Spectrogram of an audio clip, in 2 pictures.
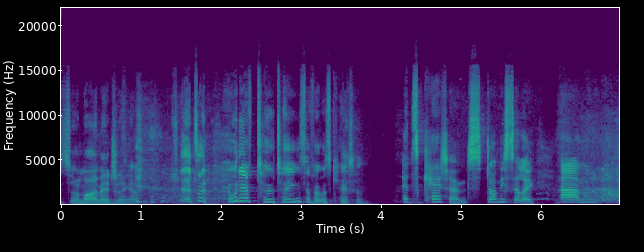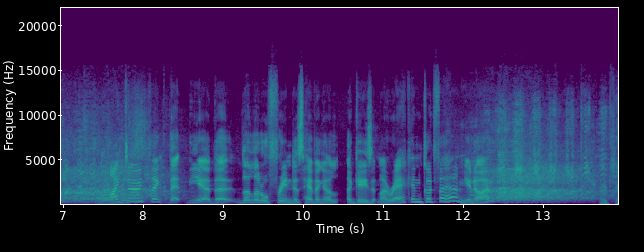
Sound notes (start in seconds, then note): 6.4 laughter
